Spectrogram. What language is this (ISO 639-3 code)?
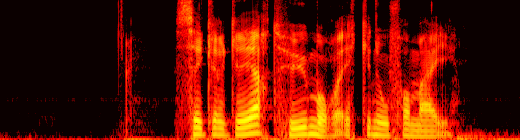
nor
